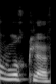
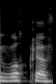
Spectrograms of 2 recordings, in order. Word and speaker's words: Wrocław: Dans un coin isolé de la rivière Oder, près de la ville de Wrocław. Ce n'est pas Wrocław, c'est Wrocław. Wrocław, comment on dit ça, les gens? Wrocław, ce sera Wrocław, et puis c'est tout.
